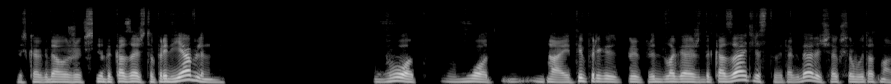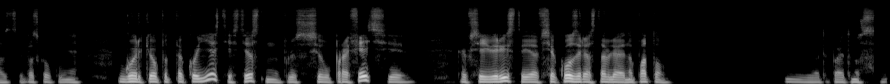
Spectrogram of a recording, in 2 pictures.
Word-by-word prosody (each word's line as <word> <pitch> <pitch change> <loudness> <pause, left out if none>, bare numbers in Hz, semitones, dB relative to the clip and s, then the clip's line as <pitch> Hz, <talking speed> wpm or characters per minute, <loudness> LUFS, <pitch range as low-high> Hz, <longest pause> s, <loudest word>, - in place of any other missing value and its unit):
То - - -15
есть 95 - -12
когда 120 +1 0
уже 115 -1 0
все 130 +7 -3
доказательства 130 -1 +2
предъявлены 135 - +4 1.5
Вот 125 +1 +3 0.2
вот, 125 -2 -1
да. 120 -3 -3
И - - -3
ты 150 +10 +2
прег 130 -5 0
пре 125 -2 -1
предлагаешь 125 +1 +1
доказательства 135 - +2
и - - -8
так 110 +1 -6
далее, 180 -1 +3
а - - -2
человек 120 +4 -4
всё 125 - -2
будет 120 0 -2
отмазываться. 100 -6 -7
Поскоку 105 0 -12
у - - -9
меня 100 -2 -10 0.4
горький 130 +1 +2
опыт 120 -3 -1
такой 130 +1 0
есть, 225 - 0
естественно, 110 0 -4
плюс 105 +1 -8
в - - -12
силу 115 -3 -4
профессии, 115 - 0 0.4
как 115 - -7
все 120 - 0
юристы, 125 +1 +3
я 115 -1 0
все 115 +5 -4
козыри 125 0 +4
оставляю 115 0 -1
на 110 - -4
потом. 110 -5 -4 1.1
Вот 105 -4 -12
и - - -27
поэтому 110 0 -8
с 95 - -13
120 Hz, 165 wpm, -23 LUFS, 110-130 Hz, 1.5 s, предъявлены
